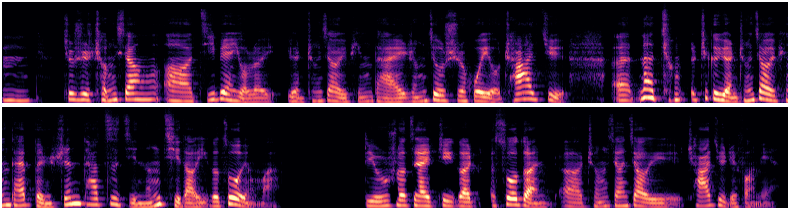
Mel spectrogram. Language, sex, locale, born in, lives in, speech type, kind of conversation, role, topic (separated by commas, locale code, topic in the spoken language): Chinese, female, zh-CN, China, United States, conversation, podcast, host, 如何解决城乡教育资源差距问题？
